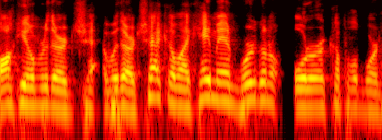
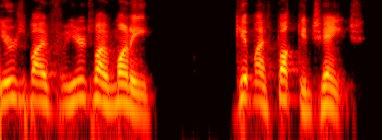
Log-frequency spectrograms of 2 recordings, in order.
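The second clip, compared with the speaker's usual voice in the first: put-on mean, blunt tone. Retelling answering the waiter who asks if he did wrong: retelling own mean, blunt demand. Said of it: "I couldn't have been meaner and more direct".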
